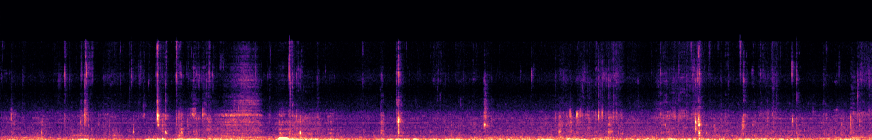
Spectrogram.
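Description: Close-up chewing and mouth sounds of someone eating rice with fried fish, sambal and raw leaves by hand, with many small wet clicks and smacks. One louder short sound comes about three and a half seconds in.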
